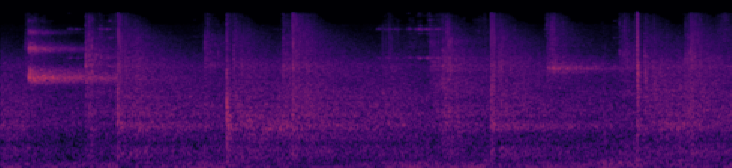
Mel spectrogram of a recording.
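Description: A squash ball smacks against the walls in a large echoing hall.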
